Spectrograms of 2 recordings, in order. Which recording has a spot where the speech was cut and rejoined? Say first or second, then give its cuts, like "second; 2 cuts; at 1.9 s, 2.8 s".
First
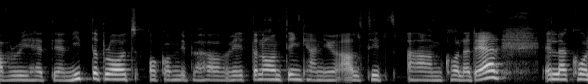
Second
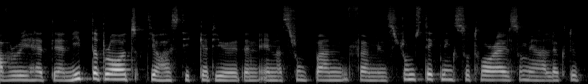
second; 1 cut; at 1.5 s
